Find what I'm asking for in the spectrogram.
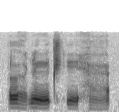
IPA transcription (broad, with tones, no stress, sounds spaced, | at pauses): l ə̤˧˩˧ ɖ ĩ˧˩˧ t͡ʃʼ i˧˩˧ h æ̤˧˩˧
